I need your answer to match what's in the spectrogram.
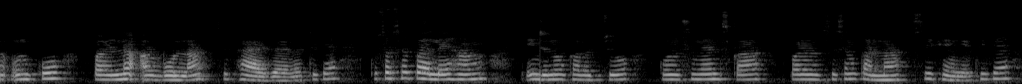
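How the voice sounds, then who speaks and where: A woman's voice: on the high side, warm tone, highs cut off. A woman teaching a beginner English lesson to children, constantly checking in with them and quizzing them on each letter. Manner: addresses kids repeatedly, checks with "ठीक है" and quiz questions. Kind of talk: Hindi classroom-style video lesson. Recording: echoey room.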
